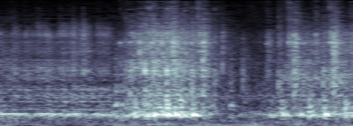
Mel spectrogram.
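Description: Sewing machine running a quarter-inch seam with a quarter-inch presser foot, close and steady, a fast mechanical whir with a rapid stitching clatter that swells slightly midway.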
